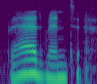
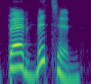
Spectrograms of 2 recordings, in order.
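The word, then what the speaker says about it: badminton: there you go right bad Minon it's bad Minon I thought it was bad Mitten bad Min bad Minon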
